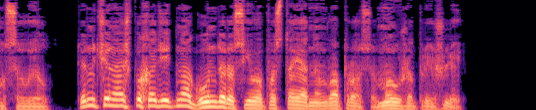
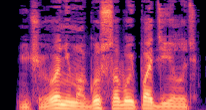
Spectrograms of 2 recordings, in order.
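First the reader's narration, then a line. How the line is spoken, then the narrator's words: Grumbling. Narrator (Russian): проворчал Хорос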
